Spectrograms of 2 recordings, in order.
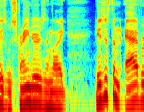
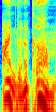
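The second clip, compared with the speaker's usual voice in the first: put-on dark, mysterious voice. Mocking an actor's voice: Keanu Reeves voice. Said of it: "that's what he sounds like".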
